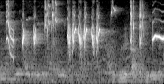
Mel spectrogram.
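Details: Chestnut-capped thrush song made of harsh, slurred mid-pitched notes in quick succession, a few high squeaks, and a final long, clear whistle that holds steady.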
